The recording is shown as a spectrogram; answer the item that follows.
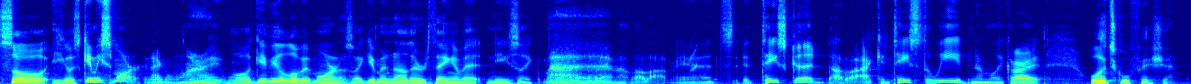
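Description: In an American accent, a man speaks fairly quickly at a medium pitch with ordinary pitch variation and big swings in loudness, over noticeable background noise. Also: hardly any pauses. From US East Coast, small factory town. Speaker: podcast guest. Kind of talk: casual chat.

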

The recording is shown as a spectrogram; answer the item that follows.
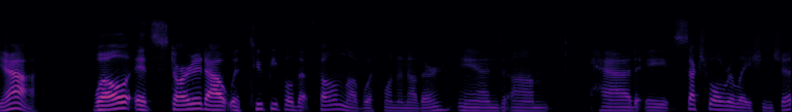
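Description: With an American accent, a man in an ordinary speaking voice talks at medium pitch and a fairly slow pace, with lively intonation and big swings in loudness, dry and close with no echo against a quiet background. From South Dakota, US Midwest. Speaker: theology podcast host, seminary worker. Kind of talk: casual interview chat.

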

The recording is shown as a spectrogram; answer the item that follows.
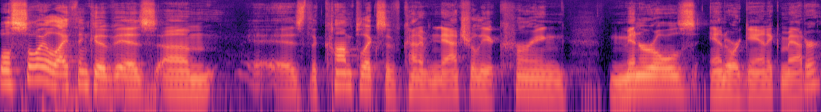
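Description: This man has a normal speaking voice and an American accent. He talks at a fairly slow pace with ordinary pitch variation. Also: medium pitch for a man. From Michigan, US Midwest. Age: 60s. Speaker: ecologist and naturalist. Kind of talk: interview conversation.

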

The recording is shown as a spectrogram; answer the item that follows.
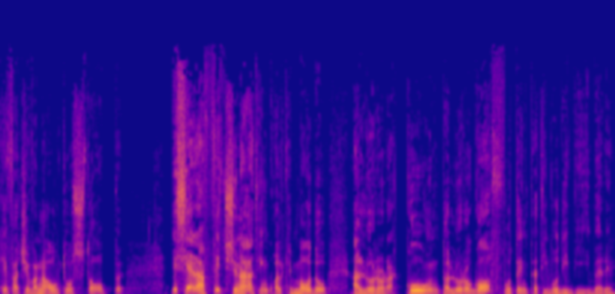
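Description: With a fairly high voice and very wide pitch swings, a man talks at a very fast pace in a dry, close sound with no echo. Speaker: podcast narrator. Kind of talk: true-crime narration, storytelling. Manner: steady, dramatic, suspenseful storytelling.

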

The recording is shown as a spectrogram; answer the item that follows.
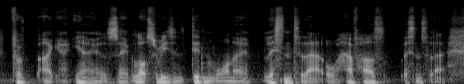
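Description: Speaking at a very fast pace with a very deep, low pitch, a man talks in a Yorkshire accent on a very clean recording with a silent background. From northern England, Wakefield, Yorkshire. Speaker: entrepreneur and former policy advisor. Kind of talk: casual interview chat. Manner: chatty with frequent fillers.

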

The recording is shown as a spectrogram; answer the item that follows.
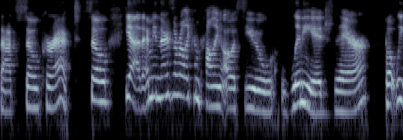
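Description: A woman with an American accent speaks at a moderate pace and medium pitch. Her intonation is lively, in an unremarkable speaking voice. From Chicago. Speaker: college football podcast host. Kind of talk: casual chat.

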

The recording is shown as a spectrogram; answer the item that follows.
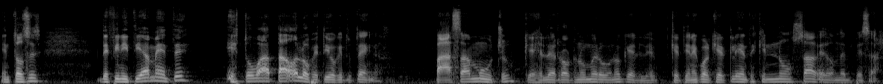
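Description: This man's medium-pitched voice moves very fast and shows ordinary pitch variation. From Venezuela, raised in Guatemala. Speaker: marketing agency founder. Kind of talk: casual interview.

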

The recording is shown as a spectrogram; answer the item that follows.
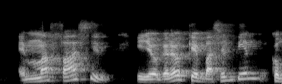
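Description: A man speaks in a high pitch. His voice makes very wide pitch swings. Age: 40s. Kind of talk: casual interview.

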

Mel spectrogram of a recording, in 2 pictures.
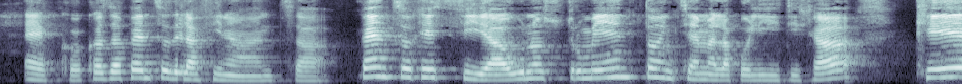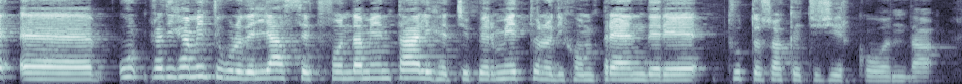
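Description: Lively intonation marks a woman's unremarkable speaking voice, fairly high in pitch and at a fairly slow pace. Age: 20s. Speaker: university student and intern. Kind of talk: interview conversation.

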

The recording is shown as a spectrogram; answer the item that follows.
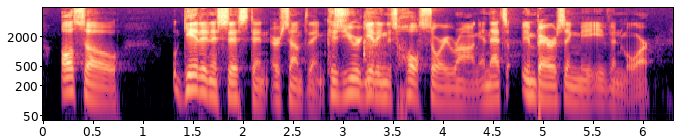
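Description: Loud and very fast, a man with a fairly low pitch makes very wide pitch swings on a very clean recording with a silent background. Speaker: comedian and actor. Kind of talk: casual interview chat.

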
